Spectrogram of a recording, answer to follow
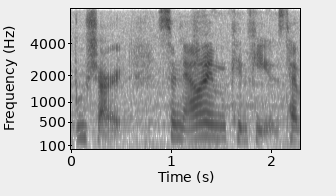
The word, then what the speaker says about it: Butchart: on their website that it's Butchart Gardens like Butch Cassidy but then everyone here keeps calling it bushart so now I'm confused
